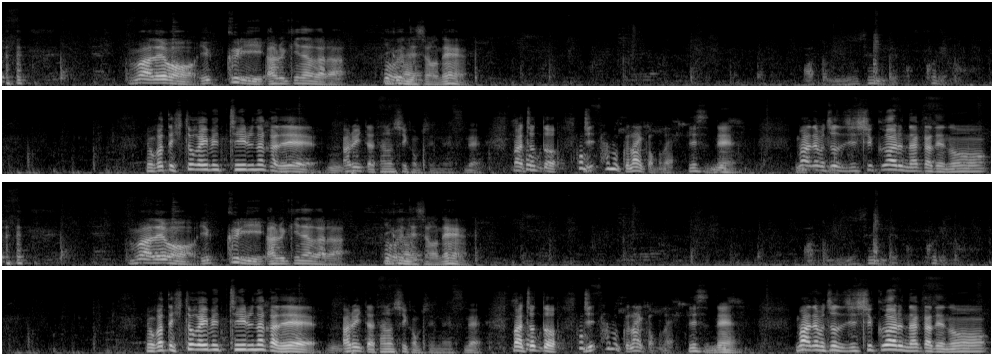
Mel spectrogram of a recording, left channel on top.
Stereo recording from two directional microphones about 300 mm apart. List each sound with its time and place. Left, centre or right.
0.2 s speech: centre
8.7 s speech: left
11.1 s speech: centre
15.9 s speech: left
16.7 s speech: centre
